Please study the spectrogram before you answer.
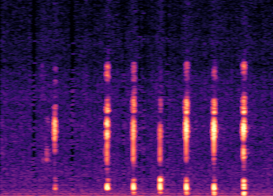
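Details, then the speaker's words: Person with Tourette's: seven short, sharp throat clicks in a quick, fairly even series, a throat-clicking vocal tic recognized as recurring from grade school. "tic in my throat, and when I did that, I was like, “that’s not actually… that’s not a new tic, I recognize this tic."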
